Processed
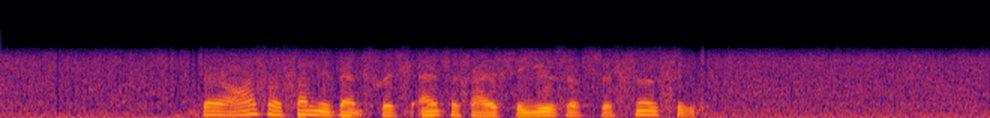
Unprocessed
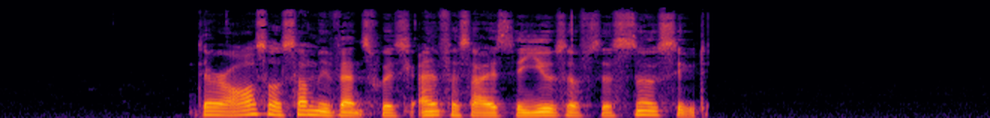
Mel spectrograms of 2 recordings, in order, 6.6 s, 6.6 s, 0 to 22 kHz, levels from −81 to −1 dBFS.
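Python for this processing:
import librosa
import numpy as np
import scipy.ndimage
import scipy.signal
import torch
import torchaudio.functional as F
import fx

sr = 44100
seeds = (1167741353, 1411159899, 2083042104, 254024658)

y = fx.delta_mod(x, sr, bps=16000, step_db=-28.5)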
